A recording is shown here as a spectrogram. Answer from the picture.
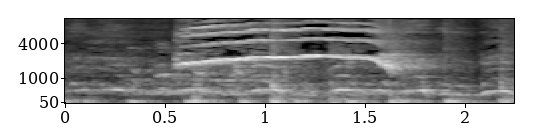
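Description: A young child's high-pitched playful squeal, held for about a second, with the pitch rising a little and then dropping off at the end.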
